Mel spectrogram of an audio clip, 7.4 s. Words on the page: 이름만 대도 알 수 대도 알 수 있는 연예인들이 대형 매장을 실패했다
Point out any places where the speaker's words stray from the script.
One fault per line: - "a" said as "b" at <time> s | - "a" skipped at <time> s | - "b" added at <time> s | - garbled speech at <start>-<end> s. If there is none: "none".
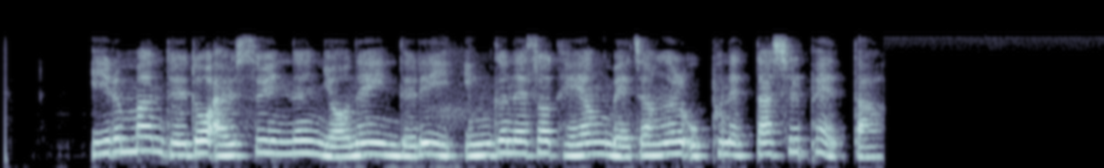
- "대도 알 수" skipped at 1.8 s
- "인근에서" added at 3.1 s
- "오픈했다" added at 4.6 s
